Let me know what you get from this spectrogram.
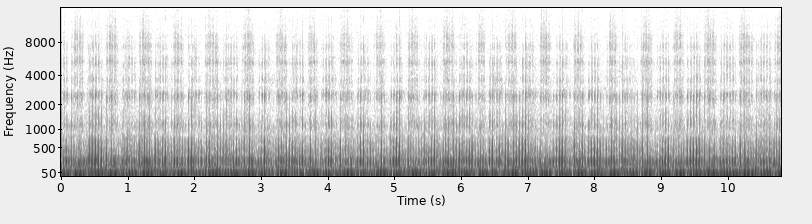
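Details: House cat purring and snoring, a constant throaty rumble with rhythmic breathing swells, steady in loudness and free of background noise.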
